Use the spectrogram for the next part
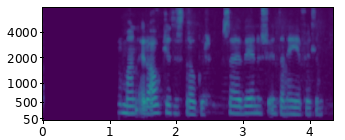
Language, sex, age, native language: Icelandic, female, 13, Icelandic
